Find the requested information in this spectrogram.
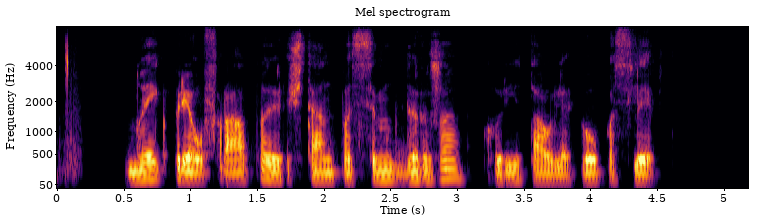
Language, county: Lithuanian, Kaunas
